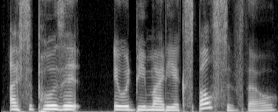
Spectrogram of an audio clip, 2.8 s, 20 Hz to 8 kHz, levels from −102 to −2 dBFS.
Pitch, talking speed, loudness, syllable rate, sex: 215 Hz, 170 wpm, -17 LUFS, 6.1 syllables/s, female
